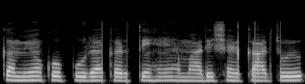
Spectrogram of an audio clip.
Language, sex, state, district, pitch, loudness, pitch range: Hindi, female, Bihar, Jahanabad, 180 Hz, -20 LUFS, 175-185 Hz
